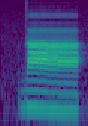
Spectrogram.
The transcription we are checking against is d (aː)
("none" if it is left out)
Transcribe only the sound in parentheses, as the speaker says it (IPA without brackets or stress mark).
aː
